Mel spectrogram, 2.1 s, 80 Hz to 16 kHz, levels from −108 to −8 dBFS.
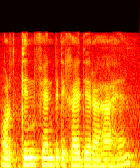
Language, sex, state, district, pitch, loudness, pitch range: Hindi, male, Arunachal Pradesh, Papum Pare, 140 Hz, -15 LUFS, 135-150 Hz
